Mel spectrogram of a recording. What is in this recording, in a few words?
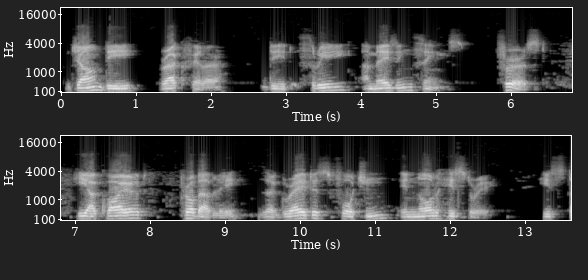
Japanese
